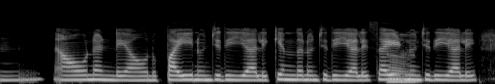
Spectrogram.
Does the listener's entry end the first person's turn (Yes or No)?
No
